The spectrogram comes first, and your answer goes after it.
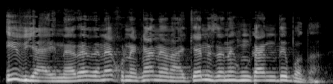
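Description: Man, thirties, podcast host, high voice, casual animated storytelling. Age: 30s. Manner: animated storytelling with acted-out quotes. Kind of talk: casual chat.

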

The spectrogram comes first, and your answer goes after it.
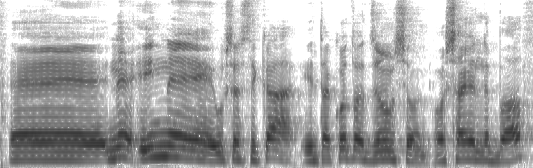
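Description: A man co-hosting a casual film podcast, playful and laughing often, rambling with fillers. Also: a little high. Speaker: podcast co-host. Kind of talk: casual chat about films.

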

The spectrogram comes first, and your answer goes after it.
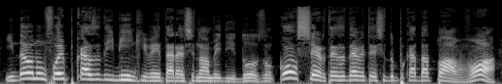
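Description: A man's voice: high voice, no room sound, clean studio sound. A man doing a cranky Brazilian old uncle. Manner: grumbling, indignant, swearing often. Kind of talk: comic advice segment.

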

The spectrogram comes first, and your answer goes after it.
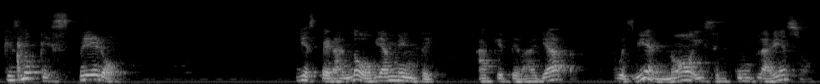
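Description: Slow, expressive Mexican woman professor. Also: sits low, reverberant, low-quality recording. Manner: expressive, plays up intonation, asks rhetorical questions. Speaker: professor, podcast guest. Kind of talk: explanatory talk on public speaking.

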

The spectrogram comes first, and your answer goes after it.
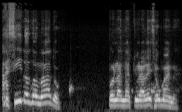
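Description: A man preaching a Bible study sermon, repeating key phrases, slowing down on emphasized words and asking the congregation questions. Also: on the high side, very animated, a little mellow, no echo.

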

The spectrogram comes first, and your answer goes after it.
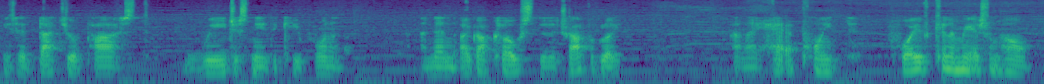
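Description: Man, 30s, very low voice, blunt storyteller who curses casually; soft music underneath. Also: level tone, a little fast, low-quality recording. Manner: frank, blunt, swears freely. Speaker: guest sharing recovery story. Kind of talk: candid podcast conversation.

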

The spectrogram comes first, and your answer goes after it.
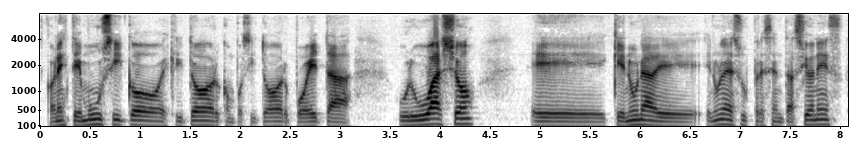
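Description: Un hombre, locutor de radio, presenta el siguiente segmento hablando con pausas entre las palabras. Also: male voice, lowish voice, steady tone, smooth, no room sound. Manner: halting, pauses between words. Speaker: radio host. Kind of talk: radio introduction.

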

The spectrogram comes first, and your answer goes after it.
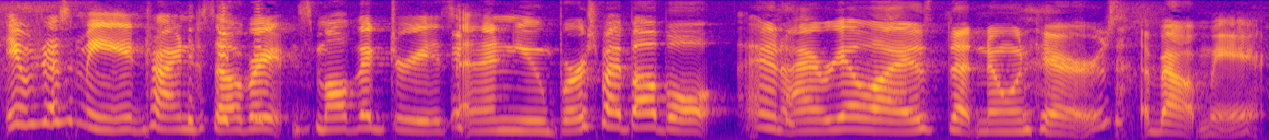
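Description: A woman's voice: on the high side, animated, normal speed, sharp tone. A young woman hosting a podcast, chatting casually and candidly while tipsy, with bubbly bursts of laughter. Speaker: podcast host. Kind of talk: casual chat.

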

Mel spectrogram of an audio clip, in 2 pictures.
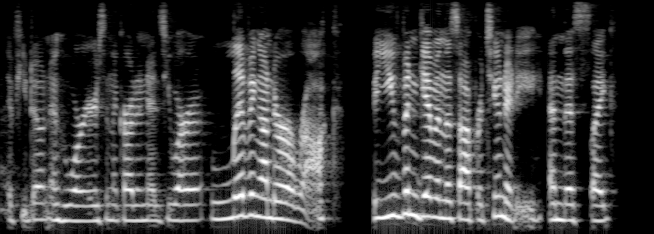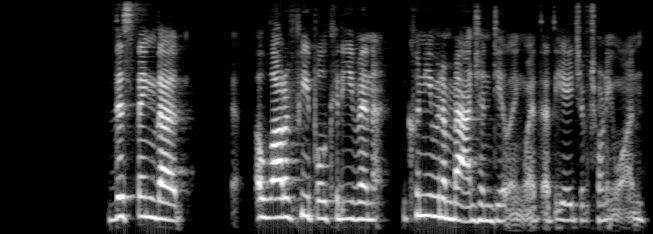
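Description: A woman's voice: mid-range voice, steady tone, fairly quick, bright, forceful tone. A woman hosting a casual interview, speaking informally and addressing both guest and listeners. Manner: informal, complimentary. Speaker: podcast host.

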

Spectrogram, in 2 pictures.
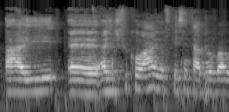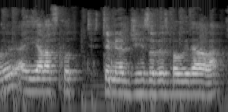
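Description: A man's voice: on the high side, flat delivery, brisk, a little mellow, roomy sound, soft background music. A young Brazilian man, a podcast host, casually telling a story in slangy talk full of reported dialogue.

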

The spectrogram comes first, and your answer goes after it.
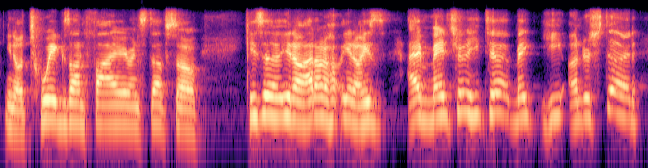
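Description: Middle-aged male podcaster, slightly high voice, loose rambling storytelling, dull lo-fi audio. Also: normal speed, fairly bright tone. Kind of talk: casual chat, anecdotal storytelling.

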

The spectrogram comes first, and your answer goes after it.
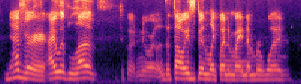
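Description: A woman's voice: fairly low pitch, steady tone, fast talker, no room sound. A woman co-hosting a podcast in casual chat, talking loosely with lots of fillers and frequent laughs. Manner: chatty, laughs often, many fillers. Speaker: podcast co-host.

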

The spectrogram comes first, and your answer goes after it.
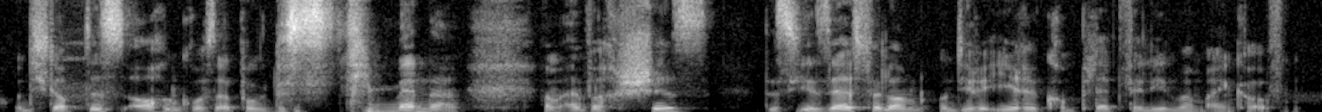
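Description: A man co-hosting a casual podcast, telling stories in an animated way and acting out little quotes. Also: medium pitch, breathy edge. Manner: fast, animated storytelling with acted quotes. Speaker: podcast co-host. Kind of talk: casual chat.

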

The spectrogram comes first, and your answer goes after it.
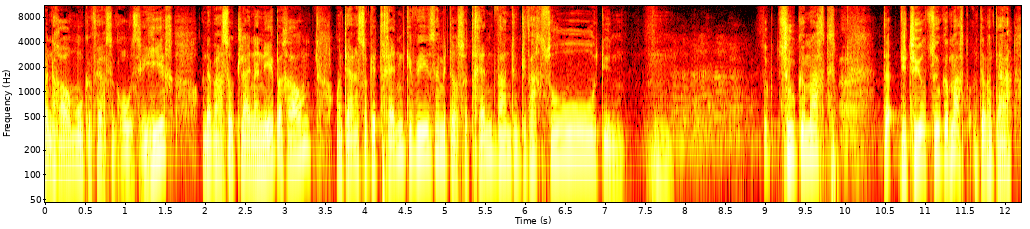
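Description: Husky middle-aged preacher, storytelling testimony style, plays out the voices in his tale. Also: medium pitch, darkish tone. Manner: storytelling, acting out dialogue. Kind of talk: testimony sermon to a live audience. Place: room with a gathered audience.

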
